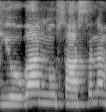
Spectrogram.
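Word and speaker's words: योगानुशासनम्: A silent है गायब हो जाता है। आप अपने सूत्र में देख सकते हैं। अथ योगा अनुशासनम अ यहां पे नहीं है। है ना? अथ योगा अनुशासनम यहां पे अ शब्द साइलेंट है।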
